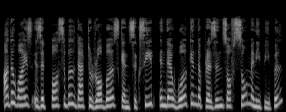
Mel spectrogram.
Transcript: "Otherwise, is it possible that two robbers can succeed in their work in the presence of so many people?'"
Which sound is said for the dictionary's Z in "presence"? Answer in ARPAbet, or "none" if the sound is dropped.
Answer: Z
